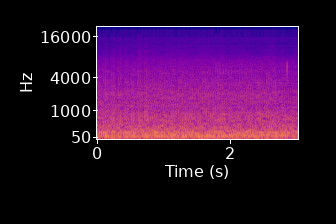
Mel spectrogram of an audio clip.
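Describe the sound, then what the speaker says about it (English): A Lynx helicopter in the video game WarGame: AirLand Battle gives a steady, droning engine and rotor roar that holds at an even level throughout, with no talking. "I'm bringing up my remaining Lynx helicopter here."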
